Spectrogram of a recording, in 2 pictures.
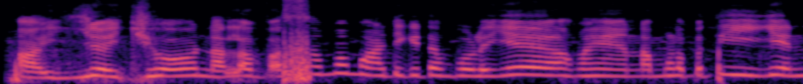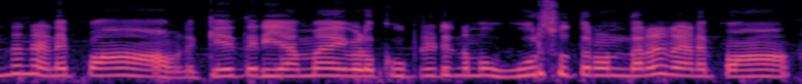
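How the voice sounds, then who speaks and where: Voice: mid-range voice, fairly even intonation, fairly quick, a little mellow, lo-fi sound, close to an everyday voice. A performer voicing an injured young man in a cartoon story, reassuring and teasing his girlfriend. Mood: playful. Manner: reassuring, playful.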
